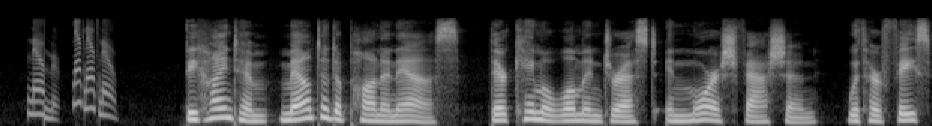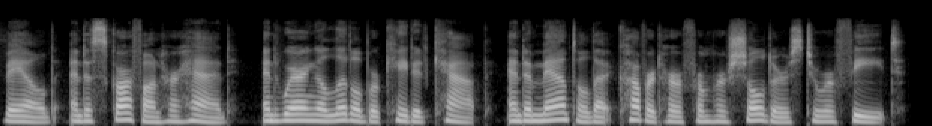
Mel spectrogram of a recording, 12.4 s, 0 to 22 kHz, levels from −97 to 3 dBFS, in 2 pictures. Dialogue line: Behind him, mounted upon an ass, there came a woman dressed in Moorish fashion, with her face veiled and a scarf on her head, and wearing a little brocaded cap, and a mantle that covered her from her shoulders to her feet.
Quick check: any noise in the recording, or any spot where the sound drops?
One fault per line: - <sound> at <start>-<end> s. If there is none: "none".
- chirp at 0.2-0.8 s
